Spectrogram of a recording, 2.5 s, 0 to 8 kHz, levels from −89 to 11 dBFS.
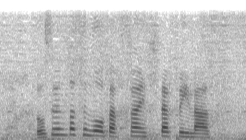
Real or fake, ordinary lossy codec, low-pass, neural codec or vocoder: fake; none; 7.2 kHz; codec, 24 kHz, 0.9 kbps, WavTokenizer, medium speech release version 2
